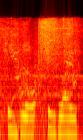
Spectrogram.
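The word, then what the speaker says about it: χ-blade: It's pronounced Keyblade. I know. But it's written as X-Blade, so... No, that is the Japanese letter key.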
